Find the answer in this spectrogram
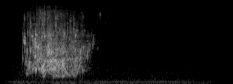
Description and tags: Raw audio of swirling water with my hands in a swimming pool. The recorder was placed about 15cm away from the swirls.
An example of how you might credit is by putting this in the description/credits:
The sound was recorded using a "H1 Zoom recorder" on 1st August 2017.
